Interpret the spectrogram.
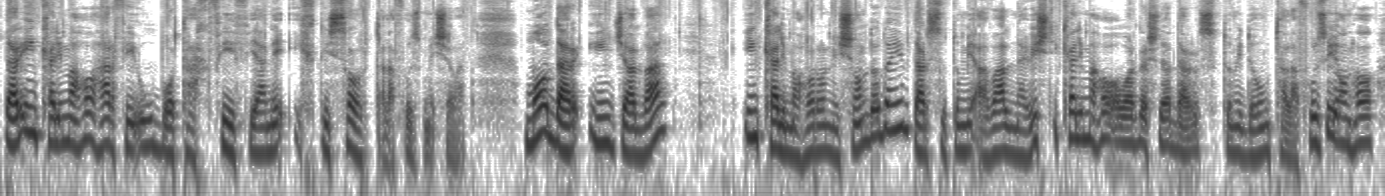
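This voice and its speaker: A man from Tajikistan with a Tajik Persian accent, teaching an English pronunciation lesson. His voice is very dark and mellow, pitched a little above the usual for a man. He works through a word table slowly, repeating each word and answering his own questions. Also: lively intonation, creaky.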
